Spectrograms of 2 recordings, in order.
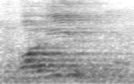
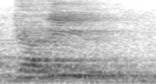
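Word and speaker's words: قليل: Ya, kalau orang Arab, orang Saudi Arabia sama orang Yaman ini dibaca Qalil. Dia bacanya Qalil. Orang Yaman sama orang Saudi Arabia membaca Galil. Apa? Galil. Kok sedikit sekali? Galil jiddan. Huruf Qaf ini kalau orang Saudi baca Ga.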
